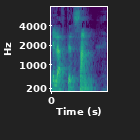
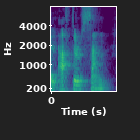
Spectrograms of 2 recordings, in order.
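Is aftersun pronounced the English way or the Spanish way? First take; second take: Spanish; English. First: Aftersun is pronounced with Spanish sounds. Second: Aftersun is pronounced with English sounds. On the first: "En España le decimos el aftersun" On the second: "en realidad la pronunciación correcta sería el aftersun"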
